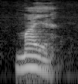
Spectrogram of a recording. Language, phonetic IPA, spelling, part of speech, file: Russian, [ˈmaje], мае, noun, LL-Q7737 (rus)-мае.wav
- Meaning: prepositional singular of май (maj)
